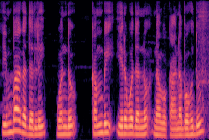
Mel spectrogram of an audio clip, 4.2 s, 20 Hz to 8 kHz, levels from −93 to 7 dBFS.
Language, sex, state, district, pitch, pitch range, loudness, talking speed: Kannada, male, Karnataka, Bangalore, 160 Hz, 150-180 Hz, -15 LUFS, 85 wpm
